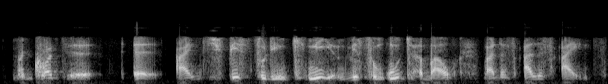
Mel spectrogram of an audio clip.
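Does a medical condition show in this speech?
Yes: laryngeal cancer; five nodules surgically removed from larynx, larynx can be preserved, no metastases found; diagnosed 6 weeks ago, 5 nodules removed from larynx, heavy chemotherapy pending; hoarse voice, sounds like having a cold.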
